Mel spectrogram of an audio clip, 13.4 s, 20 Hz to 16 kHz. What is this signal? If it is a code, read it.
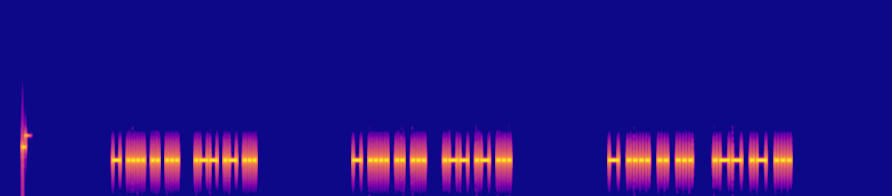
Morse code, heard as a keyed tone, about 29 wpm, 700 Hz. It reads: THIS WAS THIS WAS THIS WAS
